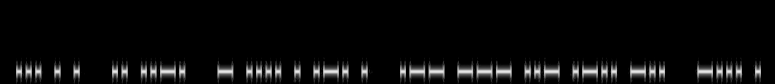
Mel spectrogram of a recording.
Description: Morse code, heard as a keyed tone, about 25 wpm, 600 Hz. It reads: SEE IF THERE WOULD BE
